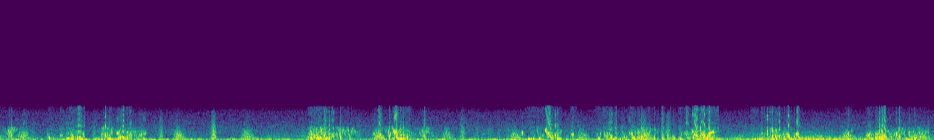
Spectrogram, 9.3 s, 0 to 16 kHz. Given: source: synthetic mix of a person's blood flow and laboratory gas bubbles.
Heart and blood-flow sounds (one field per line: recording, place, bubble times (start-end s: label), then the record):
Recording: Doppler ultrasound of blood flow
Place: subclavian vein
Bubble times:
0.00-0.27 s: bubbles
0.47-0.84 s: bubbles
1.02-1.48 s: bubbles
3.06-3.56 s: bubbles
3.72-4.36 s: bubbles
5.18-5.63 s: bubbles
5.70-5.78 s: bubbles
5.95-6.67 s: bubbles
6.70-7.19 s: bubbles
7.50-8.05 s: bubbles
8.44-8.54 s: bubbles
8.64-9.29 s: bubbles
From the record:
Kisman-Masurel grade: 333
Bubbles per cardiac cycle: rolling drumbeat, 9 or more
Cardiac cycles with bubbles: 50 to 99%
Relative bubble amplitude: loud (0.450 to 0.775)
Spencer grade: 3 (all of the cardiac periods contain showers or single bubble signals, but not dominating or overriding the cardiac motion signals)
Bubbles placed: anywhere in the cardiac cycle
